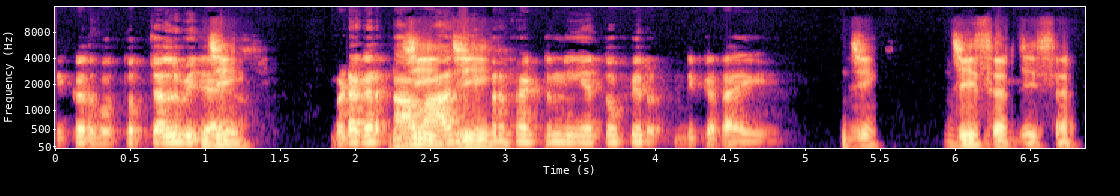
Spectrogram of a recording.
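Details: Adult man speaking Hindi (speech therapist); ordinary adult speech.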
